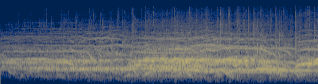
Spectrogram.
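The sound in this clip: Cheering crowd sound effect played from a computer, with many overlapping high voices whooping and shouting continuously at a moderate, even level.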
